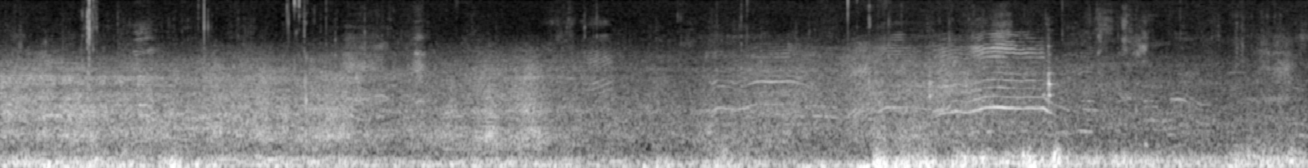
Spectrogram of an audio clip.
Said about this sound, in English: Nice, decently high landing and then float there pretty fast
